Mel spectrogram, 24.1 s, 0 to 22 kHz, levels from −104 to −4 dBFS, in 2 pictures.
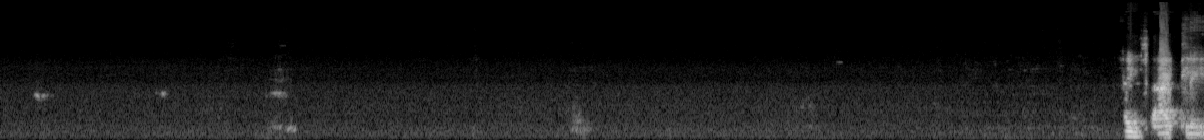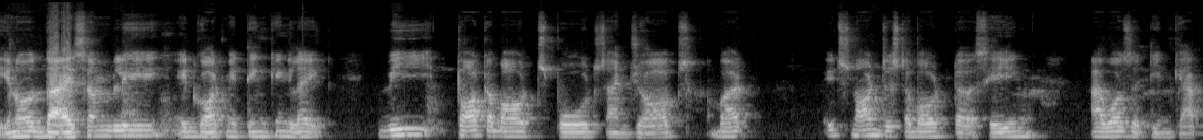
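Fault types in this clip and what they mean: Microphone overload: A harsh, crackling edge appears on the loudest moments, first briefly from 11.59 to 11.68 s and then more heavily from 12.52 to 12.75 s. The peaks overshoot by about 7 dB and then about 9 dB, so their tops are sheared flat, touching about 7 percent of samples at worst. The likely cause is an input volume set so high that peaks hit the converter's ceiling. Unlike codec grit, the distortion follows only the loud peaks and disappears between them.
Microphone volume stepped down: At 12.78 s, just after the second distorted peak, the sound and its background fall together by about 6 dB in a single instant step. This points to the call software likely reacting to the overload by lowering the device's input volume. A fade would ramp down gradually, and noise suppression would mostly thin the background. Here both drop at once by the same amount, with no slope, right after the clipping.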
